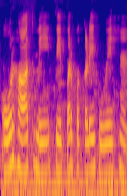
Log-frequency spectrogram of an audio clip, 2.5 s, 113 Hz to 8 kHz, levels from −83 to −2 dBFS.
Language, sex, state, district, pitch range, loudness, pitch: Hindi, female, Punjab, Pathankot, 180-195 Hz, -17 LUFS, 185 Hz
